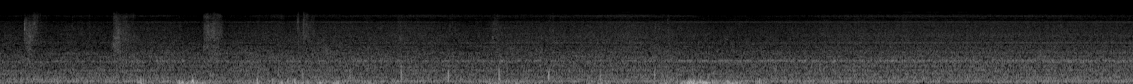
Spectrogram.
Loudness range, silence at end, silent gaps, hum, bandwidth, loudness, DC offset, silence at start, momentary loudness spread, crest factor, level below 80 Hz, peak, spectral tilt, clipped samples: 2 LU; 0 s; none; none; 13.5 kHz; -36 LUFS; under 0.1%; 0 s; 4 LU; 18 dB; -42 dBFS; -16 dBFS; -4.5 dB/octave; under 0.1%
